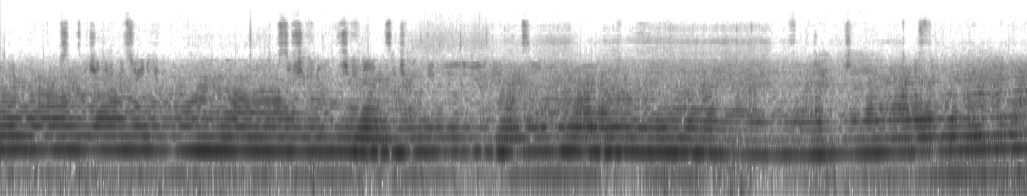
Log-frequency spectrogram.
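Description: Piston engine and propeller of an aerobatic monoplane droning overhead, steady and strongly pitched. Its pitch sinks slowly and starts to climb again near the end as the aircraft manoeuvres.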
